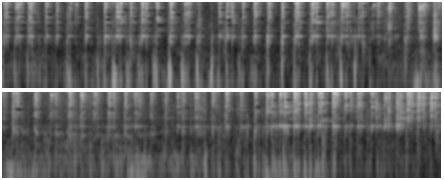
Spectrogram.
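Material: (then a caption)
Plastic. A small, hollow, empty magenta plastic bowl with a white inside is held in both hands, turned around and tapped rapidly with the fingertips on its outer surface close to the microphone. The result is a fast, continuous stream of short, dry, hollow taps with a low thump and a bright clicky edge that die away almost instantly.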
